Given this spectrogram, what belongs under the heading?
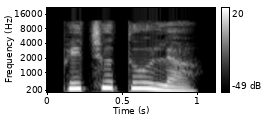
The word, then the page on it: ಪಿಚುತೂಲ: picutūla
